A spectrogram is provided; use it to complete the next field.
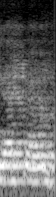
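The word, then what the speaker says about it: Gyetko: It's Gecko, G-Y-E-T-K-O, and I'm with New York Against Fracking.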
